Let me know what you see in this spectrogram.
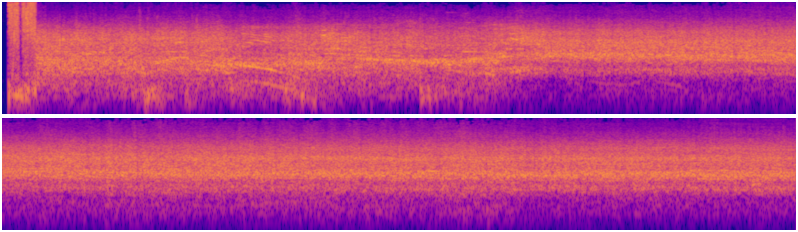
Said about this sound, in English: this is just for the audio of Leeds scoring the goal and a bit of singing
